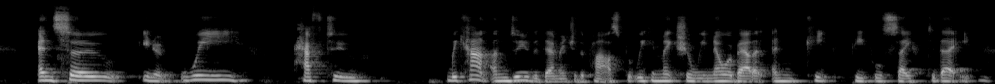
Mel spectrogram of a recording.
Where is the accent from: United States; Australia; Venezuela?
Australia; accent: Australian; if anyone hasn't picked my accent up, it comes from Australia originally.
